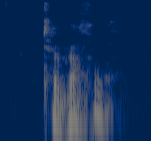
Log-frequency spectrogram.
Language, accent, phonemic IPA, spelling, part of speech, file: English, Southern England, /təˈɹʌfəl/, toruffle, verb, LL-Q1860 (eng)-toruffle.wav
- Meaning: To ruffle excessively, to the degree of causing something to lose its proper form or shape; ruffle up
